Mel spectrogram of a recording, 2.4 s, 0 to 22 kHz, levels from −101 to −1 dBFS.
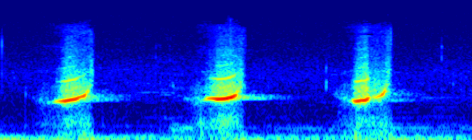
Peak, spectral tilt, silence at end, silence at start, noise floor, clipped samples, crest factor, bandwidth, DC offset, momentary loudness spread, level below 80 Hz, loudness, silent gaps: -8 dBFS; -1.5 dB/octave; 0.45 s; 0.3 s; -61 dBFS; under 0.1%; 16 dB; 6.4 kHz; under 0.1%; 13 LU; -64 dBFS; -21 LUFS; none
